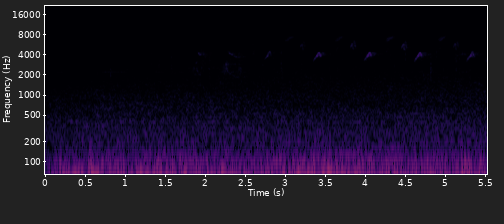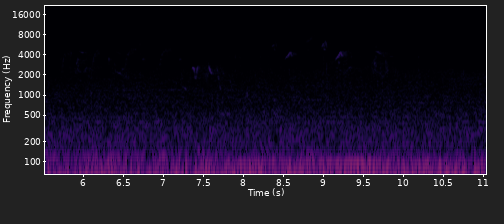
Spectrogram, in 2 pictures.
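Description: A small songbird singing a quick series of short, high, rising chirps, starting about two seconds in and going on with a brief break, over a steady low outdoor rumble.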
